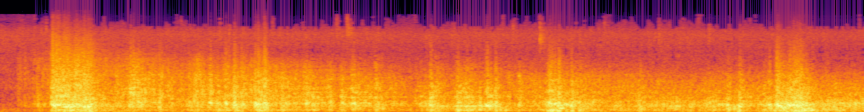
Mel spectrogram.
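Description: Loud thunderclap that breaks suddenly about half a second in, then rolls on as a crackling rumble with several swells, rising again to a second loud peak near the end.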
